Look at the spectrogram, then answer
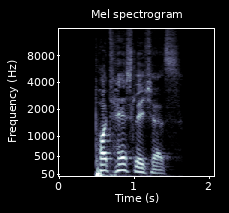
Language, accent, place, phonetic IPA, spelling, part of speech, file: German, Germany, Berlin, [ˈpɔtˌhɛslɪçəs], potthässliches, adjective, De-potthässliches.ogg
- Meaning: strong/mixed nominative/accusative neuter singular of potthässlich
